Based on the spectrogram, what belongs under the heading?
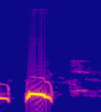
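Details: Low, smooth drawn-out coo from a spotted dove kept as a decoy to draw wild doves, preceded by the tail of a short note and followed by faint softer sounds.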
